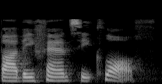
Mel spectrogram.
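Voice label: "dobby fancy cloth", English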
